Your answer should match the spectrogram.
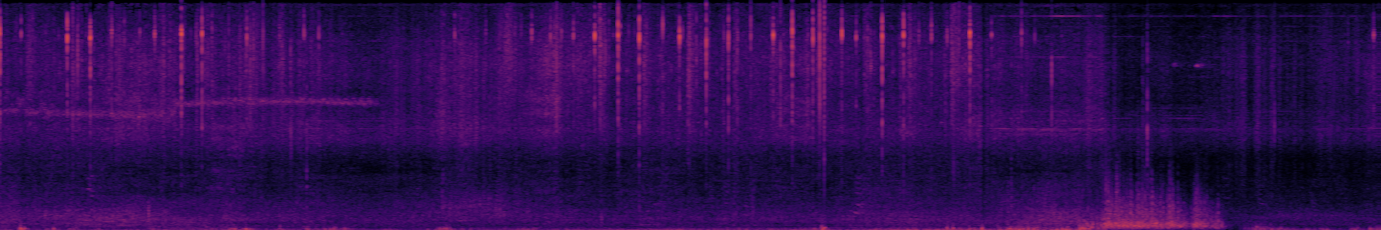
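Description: Footsteps crunching on packed snow while walking, over a steady low rumble of wind and handling on the microphone, with a louder swell of noise for a couple of seconds near the end.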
